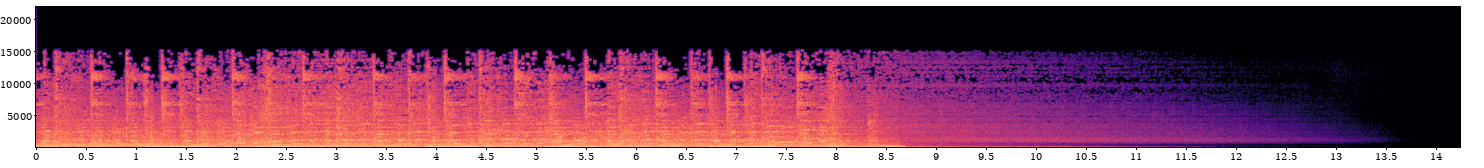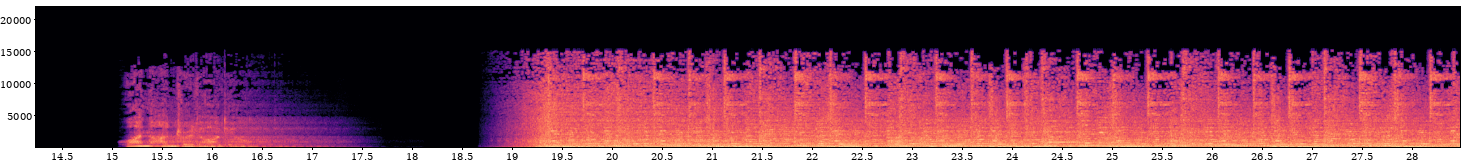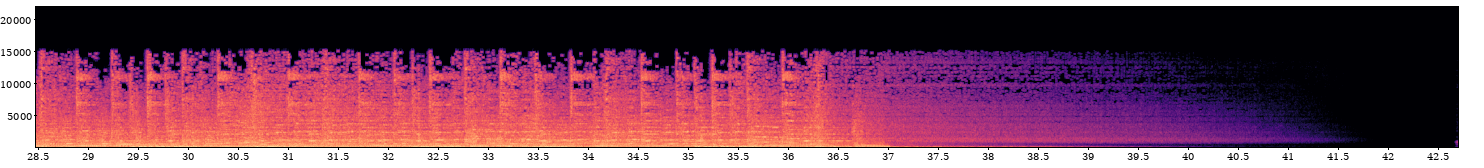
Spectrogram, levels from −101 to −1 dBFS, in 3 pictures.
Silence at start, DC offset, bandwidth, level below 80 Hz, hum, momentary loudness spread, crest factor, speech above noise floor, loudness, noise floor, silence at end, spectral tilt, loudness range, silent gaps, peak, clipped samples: 0 s; under 0.1%; 15.5 kHz; -20 dBFS; none; 9 LU; 14 dB; over 67 dB; -15 LUFS; under -90 dBFS; 4.05 s; -4 dB/octave; 13 LU; 13.95-15.05 s, 18.12-18.66 s; -2 dBFS; under 0.1%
